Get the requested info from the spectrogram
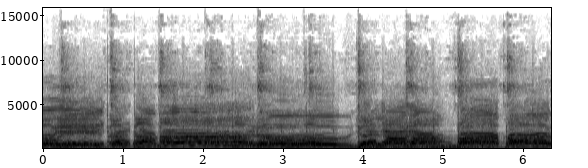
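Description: Hindu devotional chanting sung to music: a singing voice with gliding, ornamented pitch over a steady low drone, with occasional percussion strikes.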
